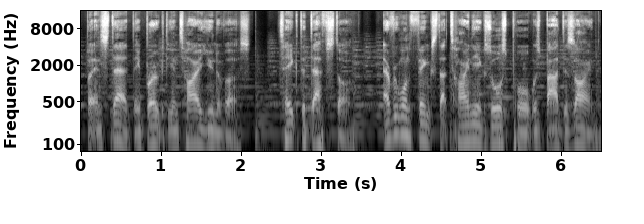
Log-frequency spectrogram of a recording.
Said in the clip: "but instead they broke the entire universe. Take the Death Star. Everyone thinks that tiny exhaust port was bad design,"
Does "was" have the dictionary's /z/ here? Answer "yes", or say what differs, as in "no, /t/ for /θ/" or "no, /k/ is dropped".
yes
